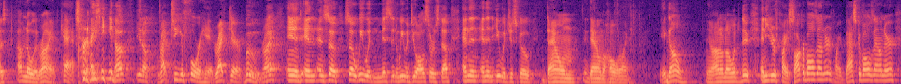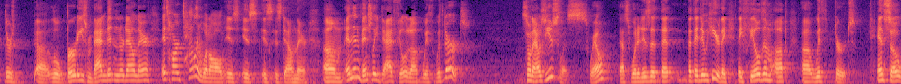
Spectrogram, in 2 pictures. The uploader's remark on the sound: Sermon preached at East Frankfort Baptist Church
